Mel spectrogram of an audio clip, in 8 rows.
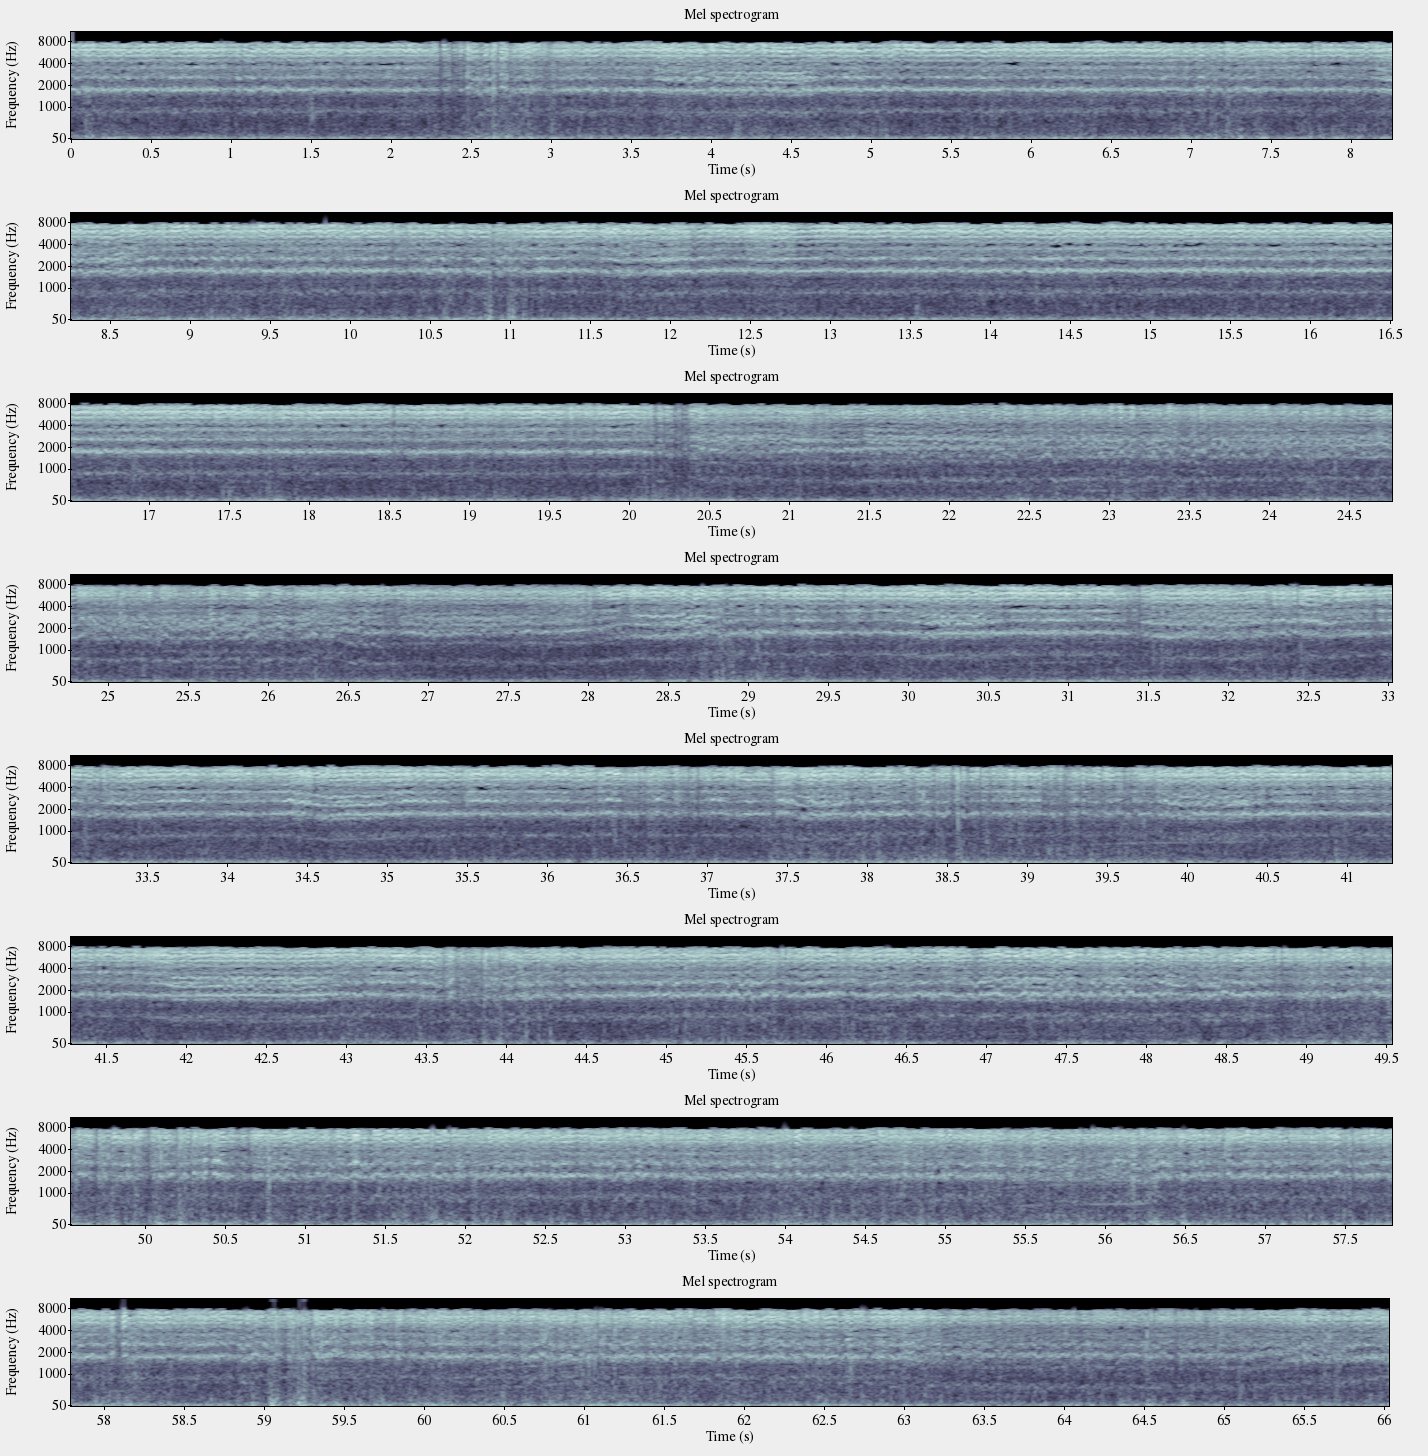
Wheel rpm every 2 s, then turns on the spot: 230, 240, 220, 230, 230, 230, 230, 230, 230, 240, 200, 160, 160, 160, 190, 230, 220, 230, 230, 230, 230, 220, 220, 220, 230, 220, 230, 220, 230, 230, 240, 200, 170.
none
